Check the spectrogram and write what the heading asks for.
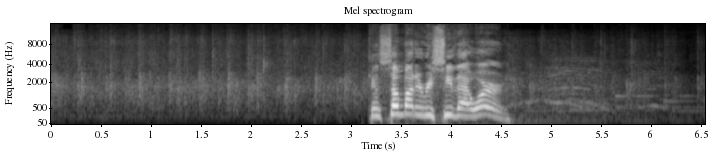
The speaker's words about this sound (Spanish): Alguien dice amén. Alguien que le dé un aplauso fuerte al Señor y que lo crea.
